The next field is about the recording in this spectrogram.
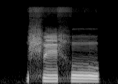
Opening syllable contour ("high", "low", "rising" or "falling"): low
